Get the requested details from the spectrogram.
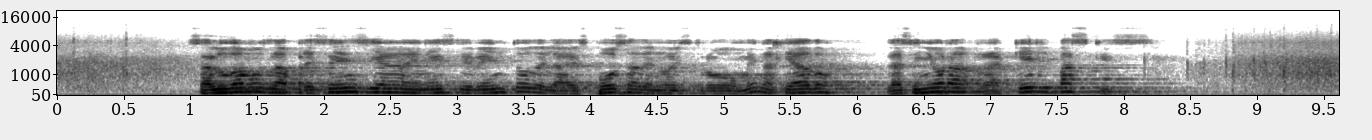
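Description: A man speaks through a microphone and loudspeakers in a large echoing hall.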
